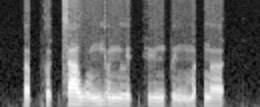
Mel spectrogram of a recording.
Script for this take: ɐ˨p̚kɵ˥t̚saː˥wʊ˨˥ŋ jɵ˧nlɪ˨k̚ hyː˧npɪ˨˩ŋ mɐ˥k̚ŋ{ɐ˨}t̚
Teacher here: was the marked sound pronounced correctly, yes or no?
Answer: yes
